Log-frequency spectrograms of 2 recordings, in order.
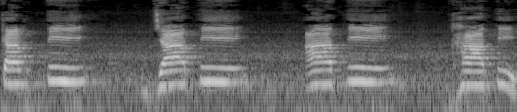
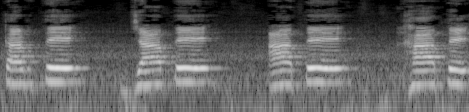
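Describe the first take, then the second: First: কারতি, জাতি, আতি, খাতি ending in a clear long i. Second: কারতে, জাতে, আতে, খাতে ending in a clear e, said louder. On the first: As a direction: finish each word on a long ee sound. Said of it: "ইয়ায় মারুফ দিয়ে". (শব্দের শেষে লম্বা ই উচ্চারণ) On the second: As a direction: finish each word on an open e sound. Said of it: "ইয়ায় মাজহুল দিয়ে বলি". (শব্দের শেষে এ উচ্চারণ) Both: Shown as a demonstration.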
